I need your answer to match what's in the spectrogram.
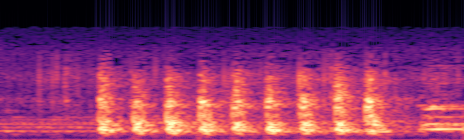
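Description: knocking on a door

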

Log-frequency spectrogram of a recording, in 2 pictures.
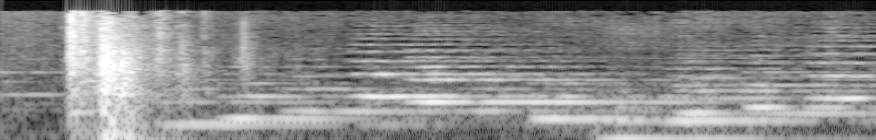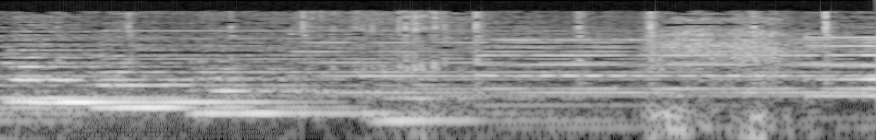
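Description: door opening or closing

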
